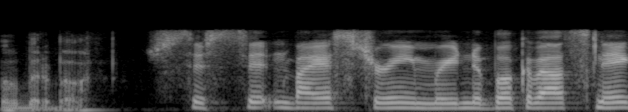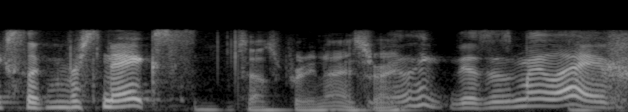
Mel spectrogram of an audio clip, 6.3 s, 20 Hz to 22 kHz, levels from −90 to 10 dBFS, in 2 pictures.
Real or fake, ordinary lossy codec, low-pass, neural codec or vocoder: real; MP3, 64 kbps; 7.2 kHz; none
